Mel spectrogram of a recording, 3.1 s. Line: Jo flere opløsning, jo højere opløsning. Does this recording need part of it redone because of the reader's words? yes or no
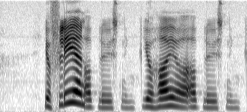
no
